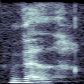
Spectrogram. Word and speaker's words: hvad: It is hvad, which means what.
